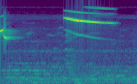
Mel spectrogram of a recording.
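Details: Orange-headed thrush lure song: a short high chirp, a quiet gap, then one long, pure, high whistle that falls slowly in pitch.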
